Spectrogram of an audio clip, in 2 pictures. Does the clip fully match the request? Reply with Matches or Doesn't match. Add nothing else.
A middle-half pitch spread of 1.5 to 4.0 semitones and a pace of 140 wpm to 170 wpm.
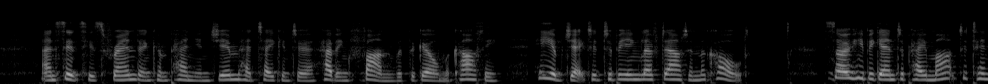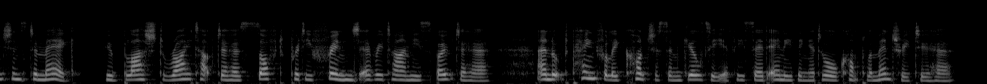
Doesn't match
